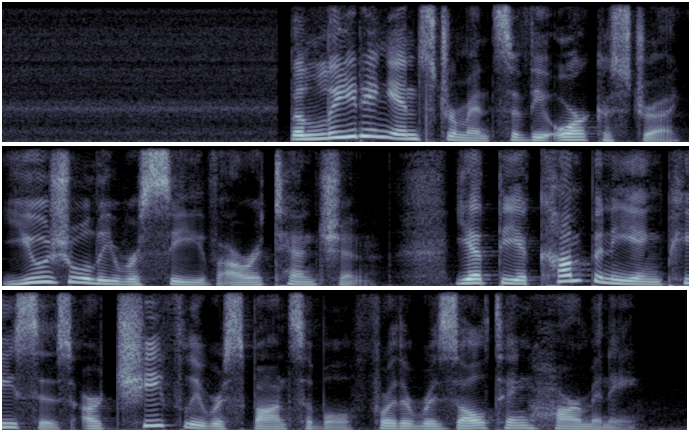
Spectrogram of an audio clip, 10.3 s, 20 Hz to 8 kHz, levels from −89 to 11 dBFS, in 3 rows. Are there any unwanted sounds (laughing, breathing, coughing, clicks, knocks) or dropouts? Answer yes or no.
no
